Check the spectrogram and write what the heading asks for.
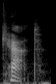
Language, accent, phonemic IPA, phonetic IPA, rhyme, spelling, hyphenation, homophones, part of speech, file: English, General American, /ˈkæt/, [ˈkʰæt], -æt, cat, cat, Cat / Kat / khat / qat, noun / verb / adjective, En-us-cat.ogg
- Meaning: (noun) Terms relating to animals.: A mammal of the family Felidae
